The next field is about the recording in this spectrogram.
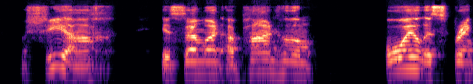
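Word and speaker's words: משיח: The word in Hebrew is pronounced Mashiach. Mashiach is someone upon whom oil is sprinkled in a process called anointment.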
